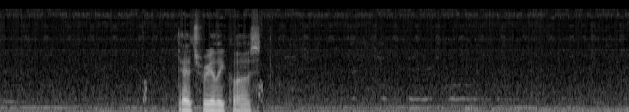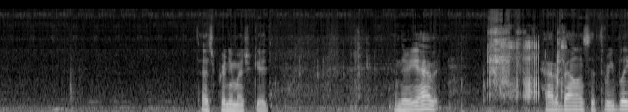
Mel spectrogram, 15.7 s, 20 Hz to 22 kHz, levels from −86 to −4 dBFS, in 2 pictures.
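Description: At 1.74 to 1.83 s, 3.20 to 3.30 s and 11.17 to 11.27 s, damaged data in the compressed stream breaks decoder sync, producing short glitches about 0.1 s long.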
